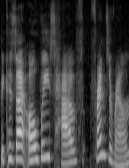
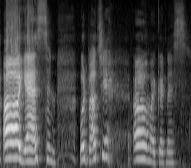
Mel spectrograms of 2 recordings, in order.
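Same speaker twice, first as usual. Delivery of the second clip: ordinary talk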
